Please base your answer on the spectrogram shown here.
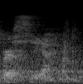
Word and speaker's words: Murcia: Murcia, it's pronounced Murcia.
